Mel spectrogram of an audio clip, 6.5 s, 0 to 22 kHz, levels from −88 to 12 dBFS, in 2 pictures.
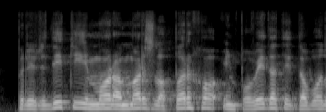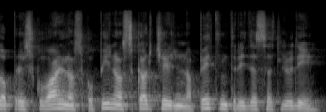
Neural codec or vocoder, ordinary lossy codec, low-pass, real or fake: codec, 44.1 kHz, 7.8 kbps, DAC; none; 14.4 kHz; fake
